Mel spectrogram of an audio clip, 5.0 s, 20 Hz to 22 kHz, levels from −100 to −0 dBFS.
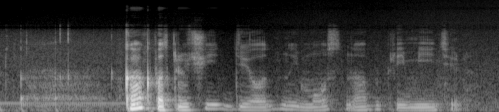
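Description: In this speech recording, voice and room noise swell together from 1.29 s to 4.49 s, a slow rise of about 6 dB. This is automatic gain rising: after the input fell by about 23 dB, as the talker moved away around 1.5 s, the gain control gradually compensated.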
